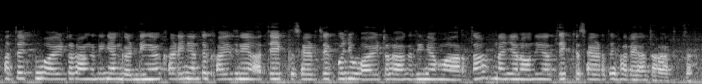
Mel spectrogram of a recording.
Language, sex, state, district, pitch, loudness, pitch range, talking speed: Punjabi, male, Punjab, Fazilka, 245 Hz, -12 LUFS, 235-255 Hz, 215 wpm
